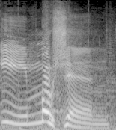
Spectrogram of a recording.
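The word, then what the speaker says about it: Σ Motion: They're pronounced Emotion.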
